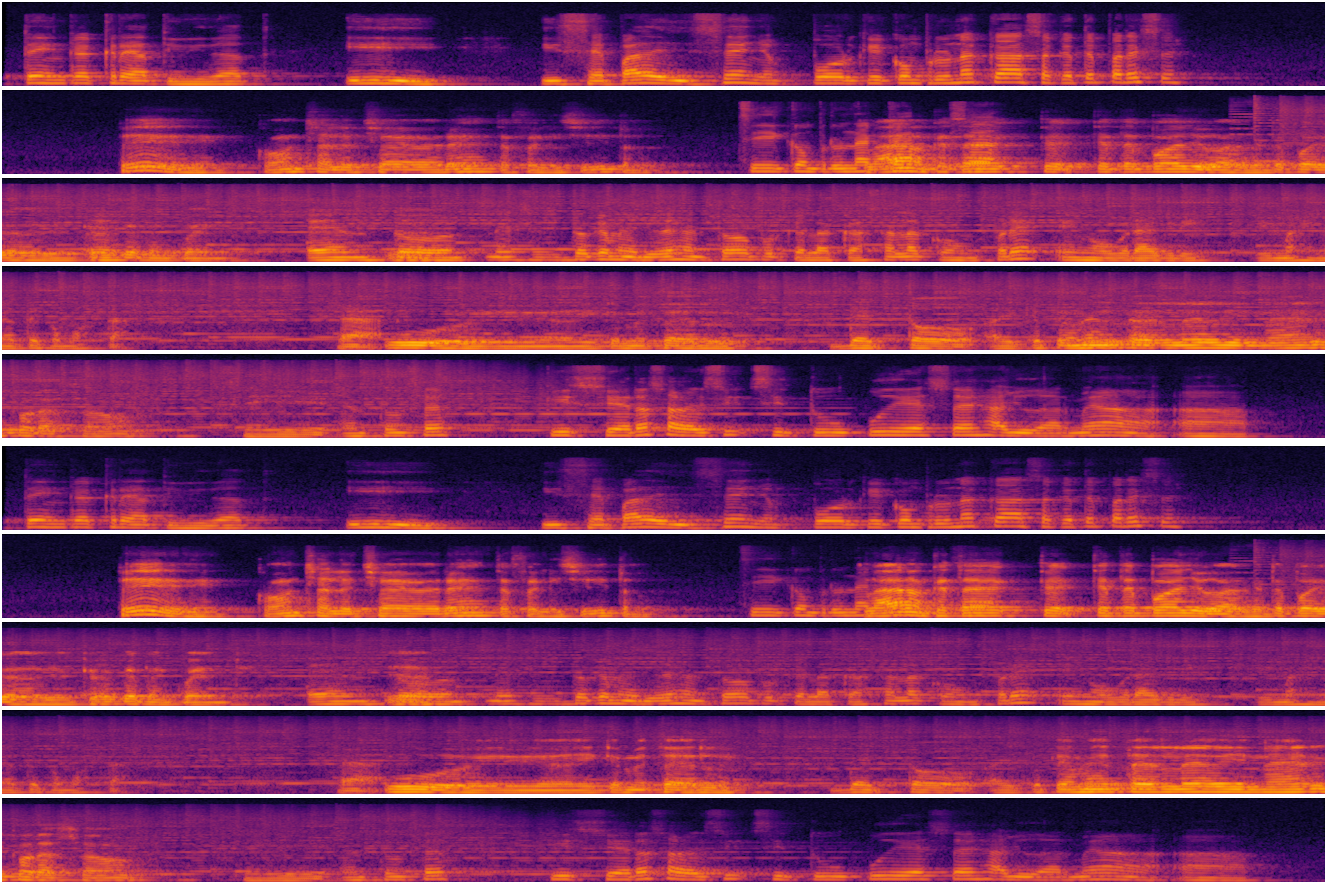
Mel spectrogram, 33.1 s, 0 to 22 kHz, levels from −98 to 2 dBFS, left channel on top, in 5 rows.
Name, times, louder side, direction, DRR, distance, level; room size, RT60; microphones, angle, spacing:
voice 1, 0.0-1.3 1.7-2.3 2.7-5.9 10.3-11.6 13.6-13.9 14.7-20.5 21.5-21.8 24.0-25.6 27.6-28.7 29.2-32.7, left 4 dB, 45° left, 0.5 m, -27 dB
voice 2, 7.2-9.9 10.9-14.5 15.1-15.4 21.8-23.5 25.1-27.2, right 2 dB, 55° right, 0.9 m, -23 dB
sound 1, 12.7-30.7, left 4 dB, 20° left, 1.0 m, -40 dB
11.0 x 7.6 x 9.5 m
head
